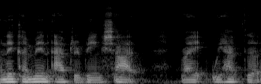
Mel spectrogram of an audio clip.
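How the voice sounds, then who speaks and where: A somewhat breathy man at a medium pitch speaks at a fairly quick pace in a monotone, flat intonation. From Minnesota, US. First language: French. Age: young. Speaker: emergency medicine doctor. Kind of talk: casual vlog monologue. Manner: conversational, frequent fillers.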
